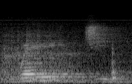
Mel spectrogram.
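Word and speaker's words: 危机: is Chinese, I beg your pardon for the pronunciation, but it's Wei Ji.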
